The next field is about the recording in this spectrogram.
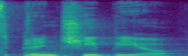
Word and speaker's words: Principio: The third error we're going to be fixing is in the Gloria, where I was saying Principio as Principio. It's Principio, and there's no E there, it's an I, so it has to be pronounced Principio. So that's the third one, and then the fourth one was just a complete butchering of the word.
